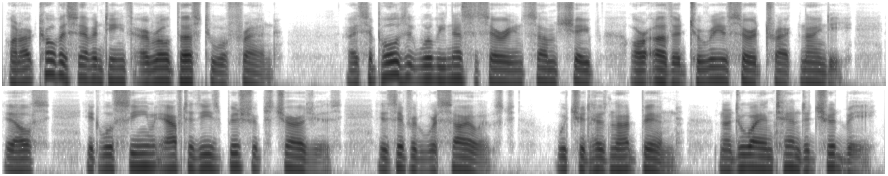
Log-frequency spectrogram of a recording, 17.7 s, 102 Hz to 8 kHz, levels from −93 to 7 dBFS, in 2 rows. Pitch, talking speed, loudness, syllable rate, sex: 125 Hz, 170 wpm, -19 LUFS, 5.0 syllables/s, male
